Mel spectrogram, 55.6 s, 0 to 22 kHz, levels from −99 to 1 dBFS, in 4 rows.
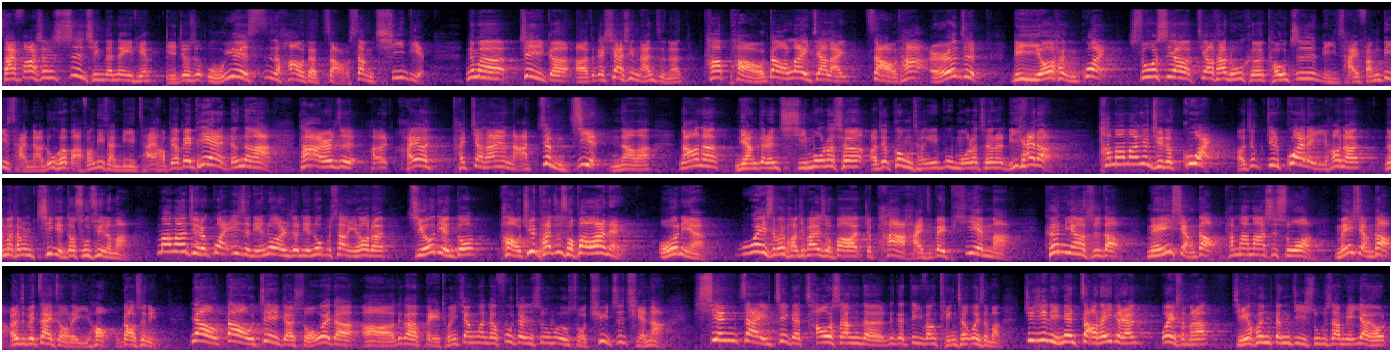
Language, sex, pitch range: Chinese, male, 225-315 Hz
